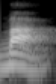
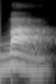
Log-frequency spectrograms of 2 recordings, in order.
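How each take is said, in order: The two takes are said the same way.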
